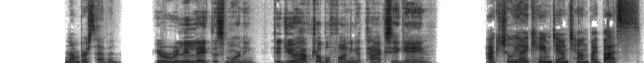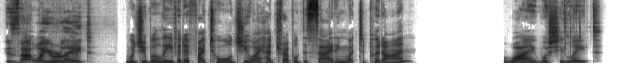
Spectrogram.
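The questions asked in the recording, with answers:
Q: Why was she late?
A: She had trouble deciding what to wear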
